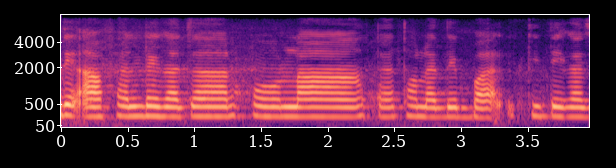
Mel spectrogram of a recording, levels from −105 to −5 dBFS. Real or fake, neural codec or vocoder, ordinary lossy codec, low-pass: fake; codec, 24 kHz, 3.1 kbps, DualCodec; AAC, 48 kbps; 7.2 kHz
